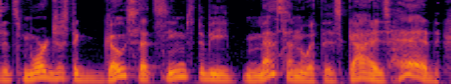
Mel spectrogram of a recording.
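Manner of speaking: ordinary delivery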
